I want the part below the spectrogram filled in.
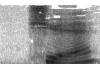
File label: "xue3", pinyin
